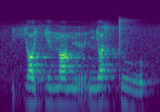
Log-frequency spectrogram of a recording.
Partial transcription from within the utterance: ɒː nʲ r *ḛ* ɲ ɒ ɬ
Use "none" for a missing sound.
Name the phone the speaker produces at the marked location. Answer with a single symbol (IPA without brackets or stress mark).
ḛ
